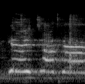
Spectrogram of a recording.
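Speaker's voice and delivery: high excited cheer. Real, not acted. Cheering the birthday child.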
